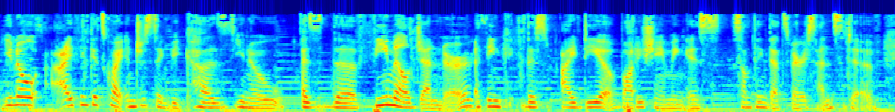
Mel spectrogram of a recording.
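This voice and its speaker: Lady host, lowish voice, lots of "you know"s, music behind. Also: expressive, normal speed, few pauses. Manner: warm questioning, many "you know" fillers. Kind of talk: interview hosting.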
